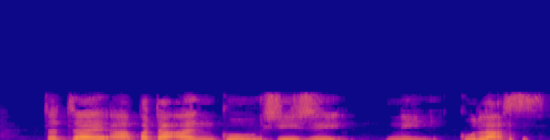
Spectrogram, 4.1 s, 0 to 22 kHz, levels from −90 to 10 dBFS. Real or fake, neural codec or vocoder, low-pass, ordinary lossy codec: real; none; 7.2 kHz; MP3, 96 kbps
